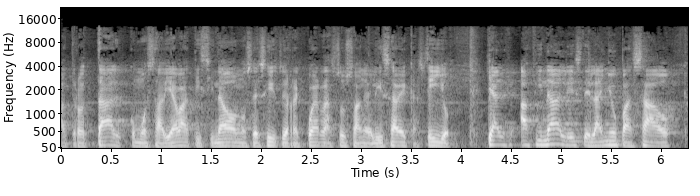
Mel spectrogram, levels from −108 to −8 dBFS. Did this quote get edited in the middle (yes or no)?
no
